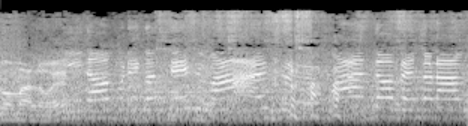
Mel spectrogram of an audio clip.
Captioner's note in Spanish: risas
